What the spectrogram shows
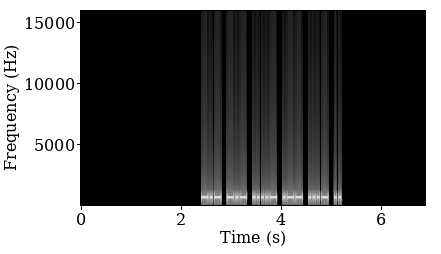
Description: Morse code, heard as a keyed tone, about 28 wpm, 700 Hz. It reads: KK4WVI
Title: USA Call Signs - 6 Characters - Repeated 3x - 28wpm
